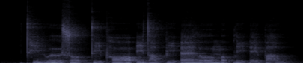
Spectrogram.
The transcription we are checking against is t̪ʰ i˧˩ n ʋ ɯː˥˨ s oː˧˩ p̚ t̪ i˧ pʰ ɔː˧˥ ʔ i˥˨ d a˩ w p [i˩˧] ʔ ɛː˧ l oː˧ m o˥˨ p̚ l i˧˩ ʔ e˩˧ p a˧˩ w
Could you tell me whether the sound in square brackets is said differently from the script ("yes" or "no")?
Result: no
